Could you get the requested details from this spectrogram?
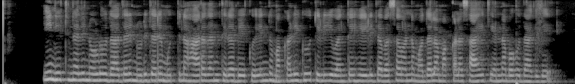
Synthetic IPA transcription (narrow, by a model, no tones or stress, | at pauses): iːniːʈinɐlːino̞ːɽuʋud̪aːd̪ɐɾenuɽid̪ɐɾe̞mut̪ːinɐɦaːɾɐd̪ɐnːt̪iɾɐbe̞ːkue̞nd̪umɐkːɐɭiɡuːt̪iɭijuʋɐnt̪e̞ɦeːɭid̪ɐbɐsɐʋɐnːɐmɔd̪ɐlɐmɐkːɐɭɐsaːɦit̪ijɐnːɐbɐɦud̪aːɡid̪e̞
